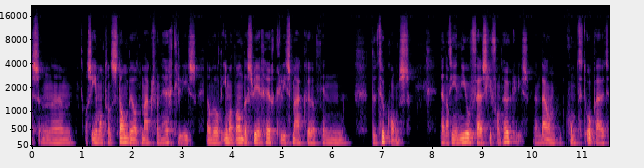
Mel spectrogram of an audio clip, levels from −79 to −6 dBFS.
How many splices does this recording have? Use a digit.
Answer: 3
